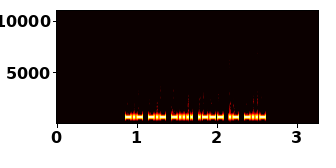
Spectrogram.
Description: Morse code, heard as a keyed tone, about 50 wpm, 700 Hz. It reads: KK6JAX
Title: USA Call Signs - 6 Characters - 4x Character Spacing - 50wpm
